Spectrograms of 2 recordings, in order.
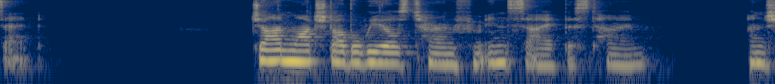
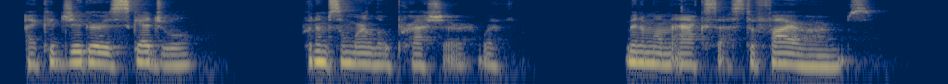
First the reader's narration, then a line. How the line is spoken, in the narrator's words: said quietly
